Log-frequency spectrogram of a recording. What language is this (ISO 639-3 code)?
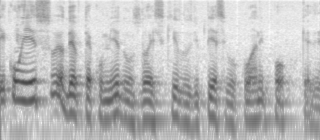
por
